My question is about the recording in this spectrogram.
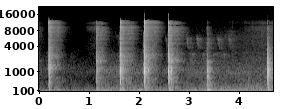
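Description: A hammer tapping on the aluminium case of a T56 six-speed manual transmission to break the case loose now that its bolts are out: a series of sharp metallic taps, about two a second, with a longer gap before the last one.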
